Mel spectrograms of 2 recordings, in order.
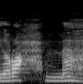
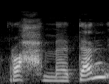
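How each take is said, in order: First: The word ends with a breathy 'ah' sound. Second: The word ends with a nasal 'an' sound.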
